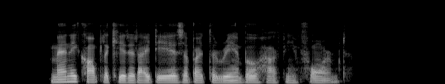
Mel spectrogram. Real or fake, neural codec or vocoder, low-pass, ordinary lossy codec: real; none; 7.2 kHz; none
